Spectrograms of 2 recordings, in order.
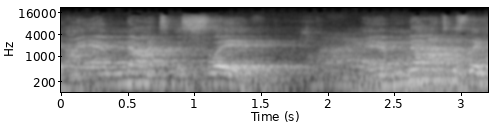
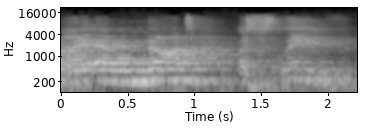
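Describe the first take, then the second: First: Slow, louder "I am not a slave" with NOT stressed; congregational declaration. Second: "I am not a slave" higher, louder, very slow, NOT hammered; emphatic repeat. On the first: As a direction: lead the people in saying "not a slave". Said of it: "will you say that with me?". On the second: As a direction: lead the final, biggest call of "not a slave". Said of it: "One more time". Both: Shown as a demonstration.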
